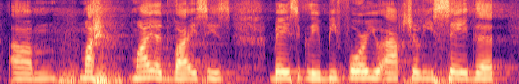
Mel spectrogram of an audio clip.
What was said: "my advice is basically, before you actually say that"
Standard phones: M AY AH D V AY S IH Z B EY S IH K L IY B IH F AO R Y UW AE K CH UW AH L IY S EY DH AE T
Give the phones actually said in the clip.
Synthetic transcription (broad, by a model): M AY AH D V AY S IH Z B EY S IH K L IY B IH F AO R Y UW AE K CH UW AH L IY S EY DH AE T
